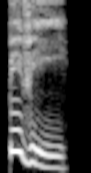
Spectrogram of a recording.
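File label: "bivvy", British English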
